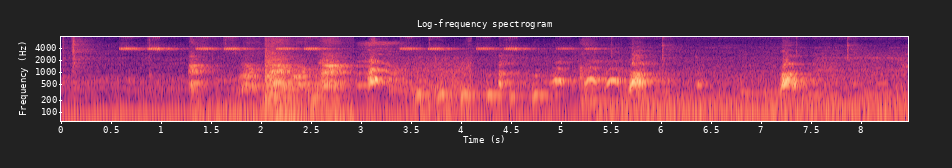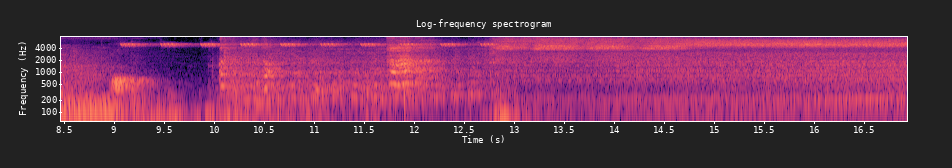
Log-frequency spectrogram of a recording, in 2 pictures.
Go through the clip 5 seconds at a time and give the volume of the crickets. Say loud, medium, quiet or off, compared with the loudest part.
loud, medium, loud, loud.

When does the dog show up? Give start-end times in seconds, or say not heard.
1.2-7.5.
